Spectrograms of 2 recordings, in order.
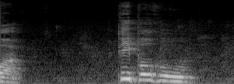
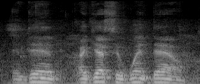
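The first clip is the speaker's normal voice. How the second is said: usual speaking voice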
